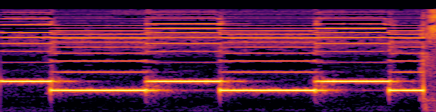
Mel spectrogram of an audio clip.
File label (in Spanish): sonido ambulancia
